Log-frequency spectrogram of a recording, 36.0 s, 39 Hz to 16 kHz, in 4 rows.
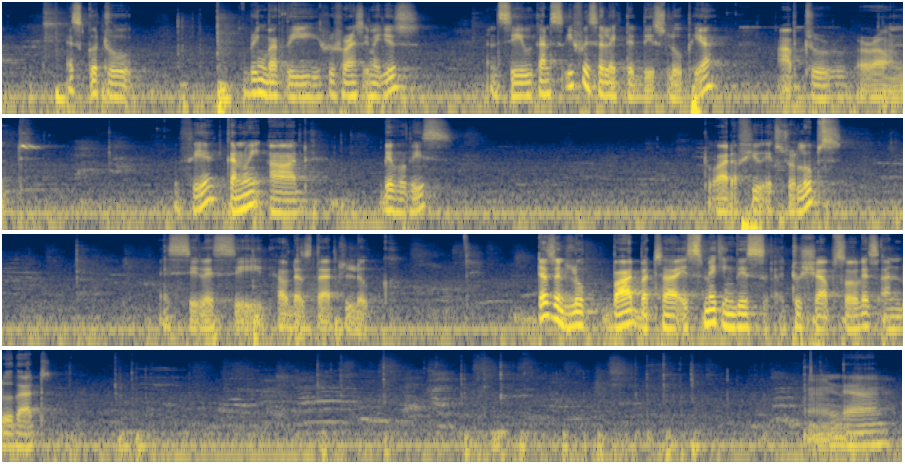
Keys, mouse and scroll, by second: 0.5 KP_1, 1.0 KP_3, 1.8 Tab, 2.2 KP_Divide, 2.9-3.7 scroll down 2, 3.7 Tab, 4.7 scroll up 1, 5.1 2, 7.3 ctrl+click, 8.5 scroll down 2, 9.6 scroll up 2, 10.6 ctrl+click, 12.1 ctrl+b, 16.4 click, 16.8 Tab, 17.2 KP_1, 17.9 `, 19.6 KP_Divide, 20.1 Tab, 21.1 Tab, 21.3 `, 23.9 Tab, 26.2 ctrl+z, 28.4 ctrl+z, 30.3 Tab, 30.8 `, 31.7 Tab, 32.1 ctrl+z, 33.7 Tab, 33.9 `, 35.1 KP_Divide, 35.5 KP_1.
